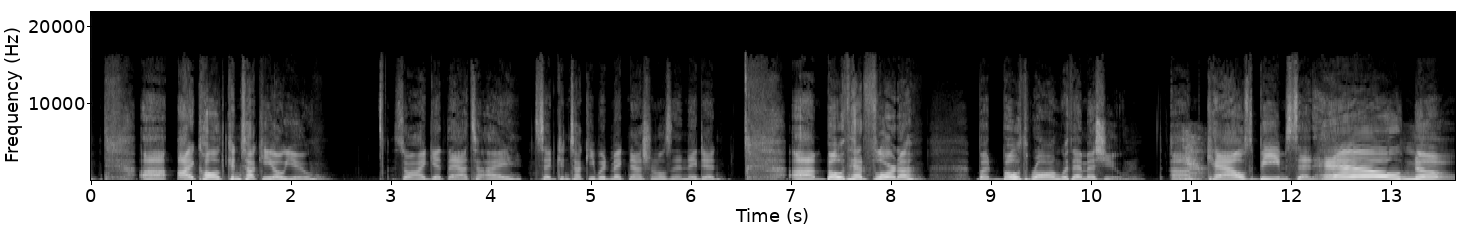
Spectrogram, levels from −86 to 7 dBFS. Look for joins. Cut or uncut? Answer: uncut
